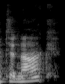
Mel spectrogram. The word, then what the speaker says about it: Tanakh: so as a and they put a couple vowels in there and pronounce it tanak it's just a hebrew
